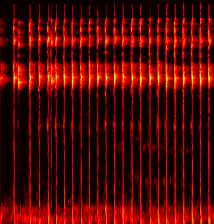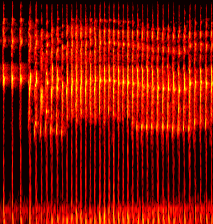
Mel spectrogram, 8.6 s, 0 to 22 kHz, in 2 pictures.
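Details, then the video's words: Trained lovebird's song: a steady series of sharp, high chirps about eight per second, building after five seconds into a dense, shrill, continuous chatter. "lovebird mp3 cocok buat pancingan burung kesayangan sambil ngopi"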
